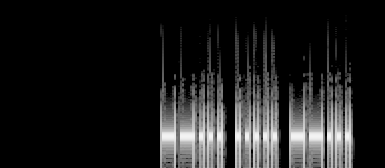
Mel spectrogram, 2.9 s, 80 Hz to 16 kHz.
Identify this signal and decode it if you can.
Morse code, heard as a keyed tone, about 34 wpm, 700 Hz. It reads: 757
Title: Common Cut Numbers - 3-Digit 35wpm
